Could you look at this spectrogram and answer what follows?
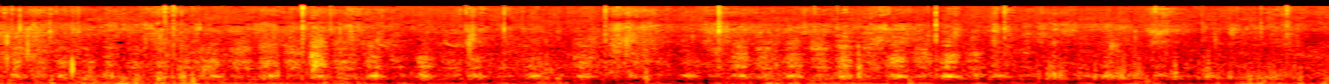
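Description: Large dog panting steadily, about three breaths a second.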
